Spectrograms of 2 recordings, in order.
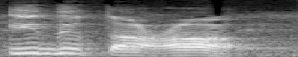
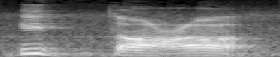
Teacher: دال اور تا یہ دونوں ایک ہی مخرج سے ادا ہوتے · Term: ہم مخرج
